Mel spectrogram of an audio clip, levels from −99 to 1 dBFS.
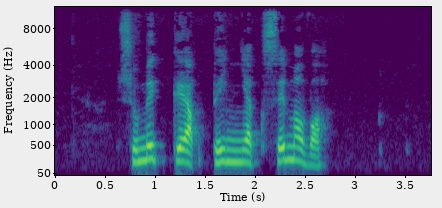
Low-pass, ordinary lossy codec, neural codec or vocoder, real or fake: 10.8 kHz; Opus, 64 kbps; none; real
